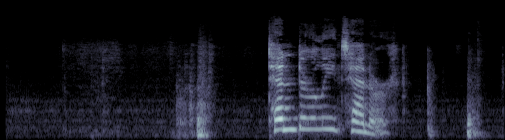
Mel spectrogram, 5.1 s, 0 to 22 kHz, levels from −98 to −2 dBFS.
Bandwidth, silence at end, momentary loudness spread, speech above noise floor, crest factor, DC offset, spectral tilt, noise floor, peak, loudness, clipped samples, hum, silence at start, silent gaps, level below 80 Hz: 12.5 kHz; 0.25 s; 20 LU; 42 dB; 24 dB; under 0.1%; -3.5 dB/octave; -74 dBFS; -12 dBFS; -33 LUFS; under 0.1%; none; 1.75 s; none; -84 dBFS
